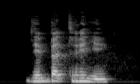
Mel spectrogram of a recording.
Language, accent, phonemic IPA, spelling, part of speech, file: French, Canada, /de.ba.tʁi.je/, débattriez, verb, LL-Q150 (fra)-débattriez.wav
- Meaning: second-person plural conditional of débattre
